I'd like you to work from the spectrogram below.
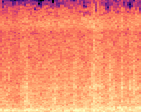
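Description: A model train rolls along its track with a continuous rushing, rattling hiss at steady loudness, no voices.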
